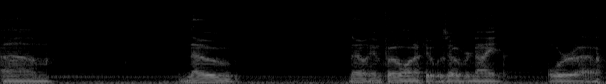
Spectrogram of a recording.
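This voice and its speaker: A man's very deep, low voice with vocal fry and a slight Tennessee accent, in audible room echo. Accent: slight Southern Tennessee. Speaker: live streamer. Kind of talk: casual chat; reading aloud. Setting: live stream.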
